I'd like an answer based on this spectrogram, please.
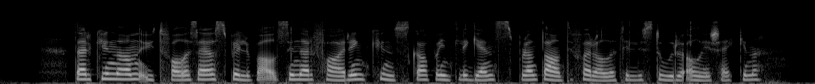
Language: Norwegian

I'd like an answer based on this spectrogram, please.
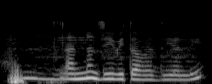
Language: Kannada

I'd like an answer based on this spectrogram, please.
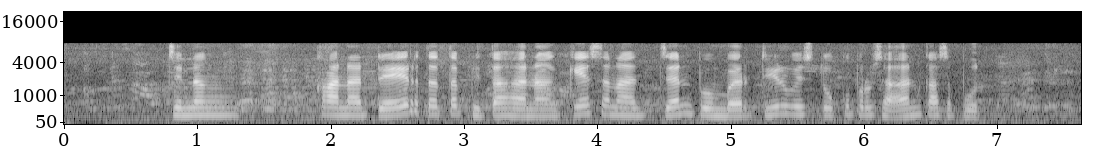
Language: Javanese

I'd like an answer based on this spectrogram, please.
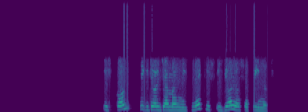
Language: Central Puebla Nahuatl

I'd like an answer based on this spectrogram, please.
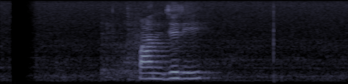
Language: Bangla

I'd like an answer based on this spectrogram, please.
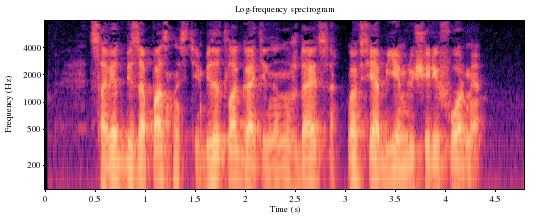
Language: Russian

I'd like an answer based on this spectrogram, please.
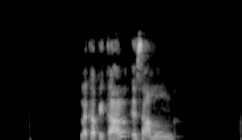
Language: Catalan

